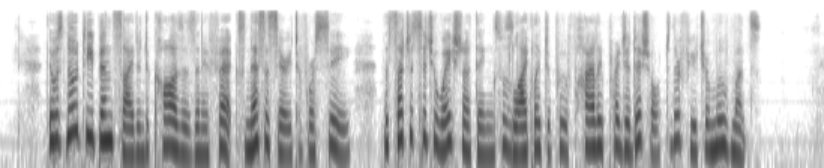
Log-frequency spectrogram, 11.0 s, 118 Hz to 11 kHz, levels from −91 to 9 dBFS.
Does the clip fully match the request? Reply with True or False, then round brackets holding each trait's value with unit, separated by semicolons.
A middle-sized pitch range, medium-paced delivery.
True (4.2 semitones; 155 wpm)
